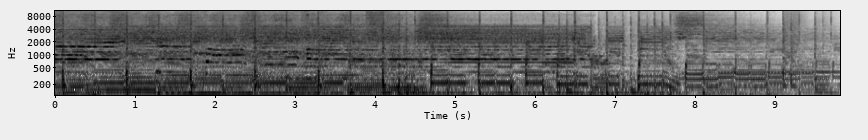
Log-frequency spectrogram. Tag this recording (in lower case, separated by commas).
music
